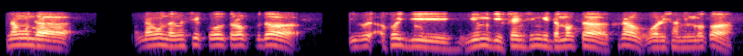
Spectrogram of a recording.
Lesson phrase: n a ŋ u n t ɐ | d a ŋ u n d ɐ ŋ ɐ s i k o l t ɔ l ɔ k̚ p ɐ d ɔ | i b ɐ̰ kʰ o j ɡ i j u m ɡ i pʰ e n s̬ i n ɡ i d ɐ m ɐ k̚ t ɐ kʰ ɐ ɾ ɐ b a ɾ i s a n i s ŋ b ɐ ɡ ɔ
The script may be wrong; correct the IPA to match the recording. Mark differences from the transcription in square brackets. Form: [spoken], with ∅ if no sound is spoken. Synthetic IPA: n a ŋ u n [d] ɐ | [n] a ŋ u n d ɐ ŋ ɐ s i k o l t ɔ [ɾ] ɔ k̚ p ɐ d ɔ | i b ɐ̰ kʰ o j ɡ i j u m ɡ i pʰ e n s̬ i [ŋ] ɡ i d ɐ m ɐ k̚ t ɐ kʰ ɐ ɾ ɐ [w] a ɾ i s a n i [∅] ŋ b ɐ [k] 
